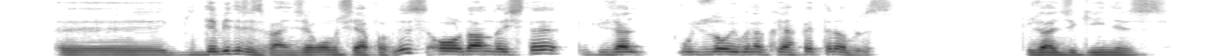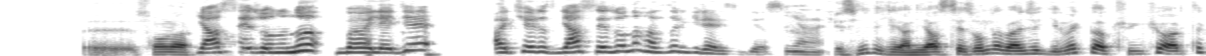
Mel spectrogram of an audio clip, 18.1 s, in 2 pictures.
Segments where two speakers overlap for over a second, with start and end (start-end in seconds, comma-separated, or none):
none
